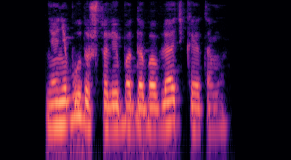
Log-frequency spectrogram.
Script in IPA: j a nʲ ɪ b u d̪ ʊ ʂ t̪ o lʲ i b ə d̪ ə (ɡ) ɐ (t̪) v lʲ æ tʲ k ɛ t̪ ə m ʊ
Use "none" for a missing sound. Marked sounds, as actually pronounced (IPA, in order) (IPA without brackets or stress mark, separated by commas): b, none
